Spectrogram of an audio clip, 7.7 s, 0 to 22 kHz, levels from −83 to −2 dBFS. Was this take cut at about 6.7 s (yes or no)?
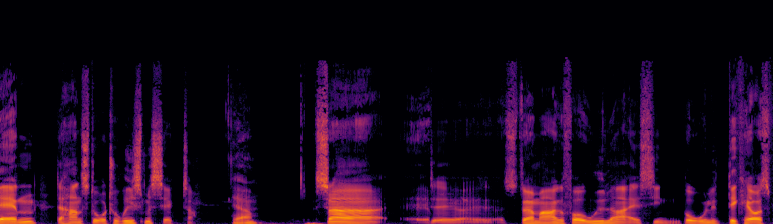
no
